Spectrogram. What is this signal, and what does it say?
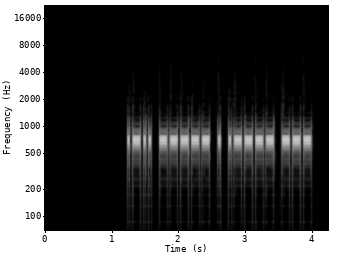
Morse code, heard as a keyed tone, about 29 wpm, 700 Hz. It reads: L0E1O
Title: Code Groups - 5 Letter:Numbers - 30wpm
